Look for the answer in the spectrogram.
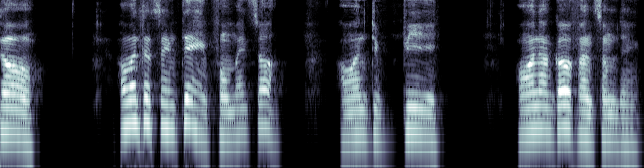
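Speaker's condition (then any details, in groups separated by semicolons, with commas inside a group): Cerebral palsy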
